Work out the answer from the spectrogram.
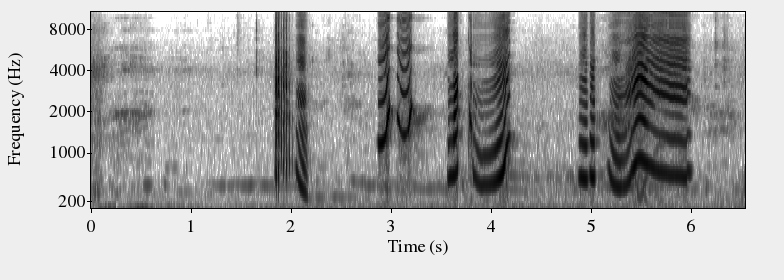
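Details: A pet Alexandrine parakeet gives four loud, harsh, ringing calls, some swooping down and others rising then falling, spread over about four seconds in a quiet room.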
